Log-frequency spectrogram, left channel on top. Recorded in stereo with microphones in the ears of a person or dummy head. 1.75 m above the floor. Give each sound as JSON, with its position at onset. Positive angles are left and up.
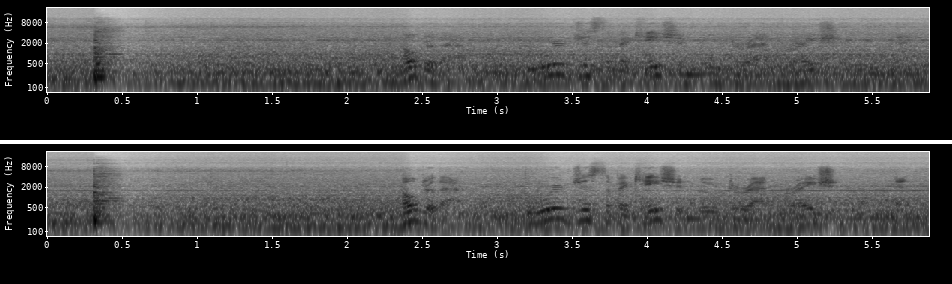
{"t": 0.3, "sound": "a snare drum", "side_deg": -50, "distance_m": 1.9}
{"t": 2.4, "sound": "a man speaking", "side_deg": -55, "distance_m": 0.6}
